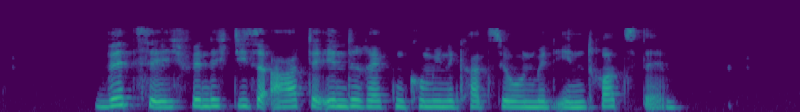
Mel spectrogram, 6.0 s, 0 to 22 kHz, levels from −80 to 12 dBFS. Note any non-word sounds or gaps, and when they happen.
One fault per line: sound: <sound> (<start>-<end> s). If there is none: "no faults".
no faults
